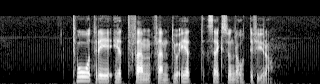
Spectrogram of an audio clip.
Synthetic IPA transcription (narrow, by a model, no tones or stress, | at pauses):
t̪ʰvoːt̪ʰɾeːʔɛt̪fɛmfɛmt̪ɪʊ̰ʔɛt̪sɛ̰kshɵnd̪ɾaʔɔt̪ːɪfy̰ːɾa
